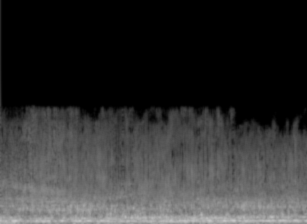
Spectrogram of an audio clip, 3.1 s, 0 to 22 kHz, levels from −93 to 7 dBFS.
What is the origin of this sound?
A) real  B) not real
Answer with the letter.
B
